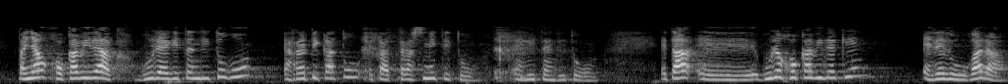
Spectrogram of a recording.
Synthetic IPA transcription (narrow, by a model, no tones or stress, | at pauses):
bajɲaʝo̞kaβið̞e̞akɡuɾeːɣ̞it̪e̞nd̪it̪uɣu | e̞re̞pikat̪ue̞t̪at̪ɾazmit̪it̪ue̞ɣit̪e̞nd̪it̪uɣu | e̞t̪a | ɣuɾe̞ʝo̞kaβiðe̞kin | e̞ɾe̞ðuɣaɾa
